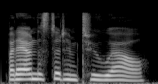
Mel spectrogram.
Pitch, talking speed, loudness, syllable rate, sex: 215 Hz, 225 wpm, -17 LUFS, 5.7 syllables/s, female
